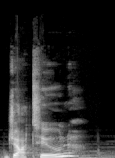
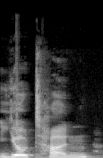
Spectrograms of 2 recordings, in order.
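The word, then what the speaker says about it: Jotun: drove me nuts uh james marsters pronounced that word that you just spelled pope as um jatun and i almost had an aneurysm because it is very clearly yotan i looked it up i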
